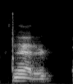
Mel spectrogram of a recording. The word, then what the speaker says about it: Schnatter: So tonight we're going to be talking with Kenny Shatner. No, did I say that wrong? – Schnatter. – Schnatter, Schnatter, Schnatter.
